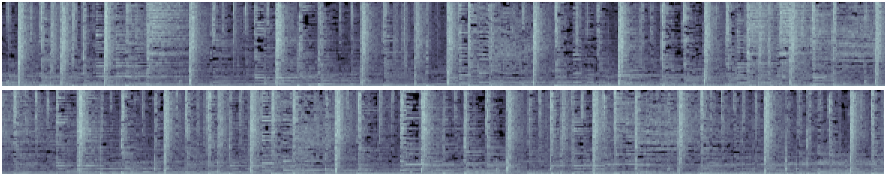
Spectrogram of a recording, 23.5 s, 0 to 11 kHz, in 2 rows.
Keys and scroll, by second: 0.2 g, 0.4 y, 1.9 Tab, 7.1 Tab, 10.6 g, 10.8 y, 16.1 g, 17.1 y.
